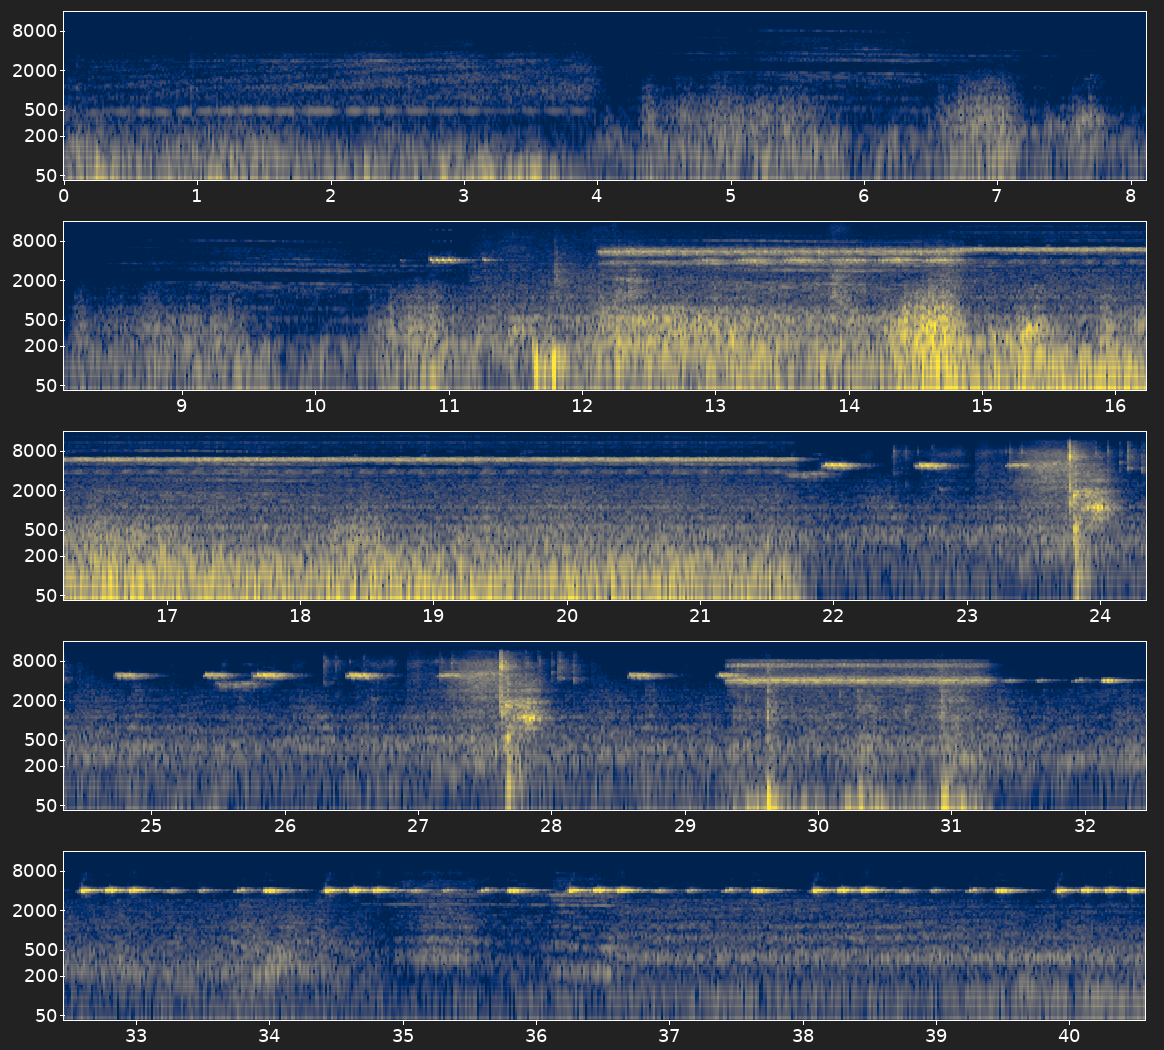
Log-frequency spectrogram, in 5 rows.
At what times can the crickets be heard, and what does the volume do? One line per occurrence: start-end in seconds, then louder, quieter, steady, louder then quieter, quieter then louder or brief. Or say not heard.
10.8-40.5 louder.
